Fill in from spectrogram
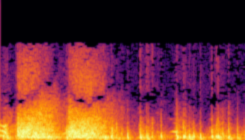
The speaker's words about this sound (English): Did you see that? Cut the rope with his first shot.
